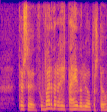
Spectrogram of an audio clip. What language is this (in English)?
Icelandic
